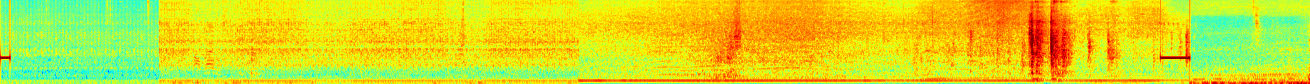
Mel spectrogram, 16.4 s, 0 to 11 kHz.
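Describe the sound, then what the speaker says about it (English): A four-cylinder engine in a 2021 Jeep Wrangler 4xe Rubicon runs steadily in hybrid mode with 4x4 low engaged, a low continuous drone that grows louder partway through, with some faint mechanical clatter near the end and no talking. "it's interesting when you're in 4x4 low and the 4xe, especially in hybrid mode, is you're hearing the 4-cylinder engine running."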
